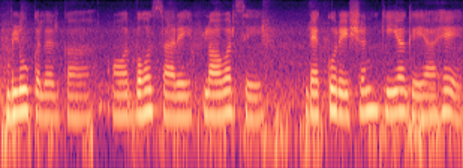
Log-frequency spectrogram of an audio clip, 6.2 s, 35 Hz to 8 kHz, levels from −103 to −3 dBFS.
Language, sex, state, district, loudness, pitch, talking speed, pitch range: Hindi, female, Punjab, Kapurthala, -17 LUFS, 195 Hz, 115 wpm, 180-210 Hz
